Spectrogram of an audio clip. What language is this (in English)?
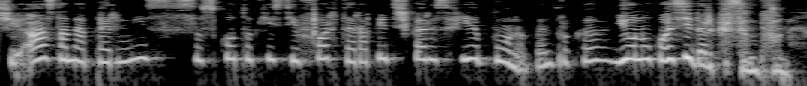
Romanian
